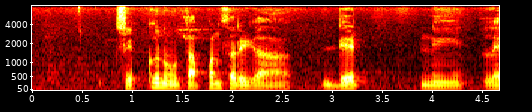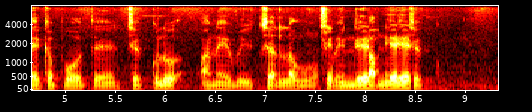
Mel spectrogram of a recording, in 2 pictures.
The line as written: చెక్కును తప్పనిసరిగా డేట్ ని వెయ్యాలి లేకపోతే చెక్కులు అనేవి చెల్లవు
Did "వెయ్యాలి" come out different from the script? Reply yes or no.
yes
